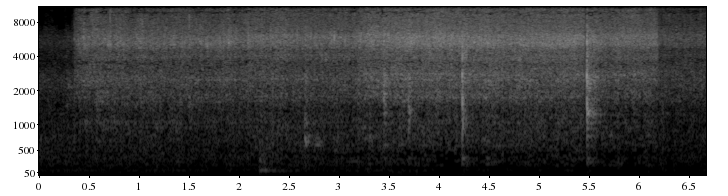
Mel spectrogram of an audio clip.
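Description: Mustard seeds and chutney sizzling in hot oil in a pan, a steady frying hiss that swells after the ingredients go in, with a few sharp crackles and pops, close up, no talking.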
